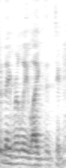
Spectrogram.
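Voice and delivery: ordinary talk, nothing marked

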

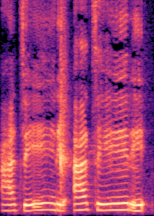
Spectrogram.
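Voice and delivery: high, slow disbelieving joy; stunned happy squeal; excited squeal. Real, not acted. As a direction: let the joy burst out, drawn out. Joy after seeing the ROI result.

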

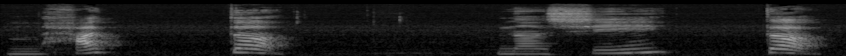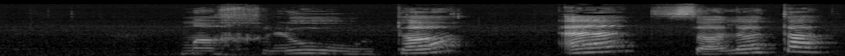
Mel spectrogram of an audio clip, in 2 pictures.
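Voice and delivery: محطة، نشيطة، مخلوطة، سلطة drawn out, ending in "tah"; teacher modelling محطة، نشيطة، مخلوطة، سلطة with "ah" endings; final "ta" sound. Shown as a demonstration. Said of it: "Let's see how we will pronounce them".

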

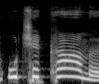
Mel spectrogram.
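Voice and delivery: high, loud panicked shout; panicked roar. A narrator's reading. Lion panics at the monster, loud high panicked shout. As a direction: yell it as you grab the oars in panic. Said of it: "ryknął Lucjan".

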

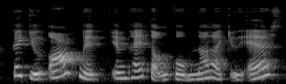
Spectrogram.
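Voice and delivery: usual speaking voice

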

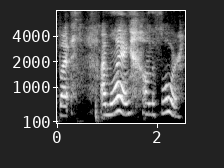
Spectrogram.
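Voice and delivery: ordinary delivery

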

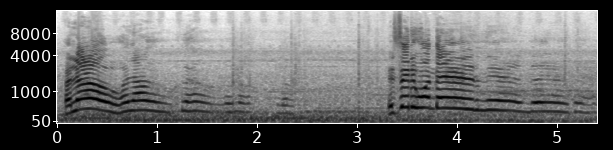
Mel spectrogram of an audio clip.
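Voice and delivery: calls fading into echo; calling with echo. Real, not acted. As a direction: call into a dark cave.

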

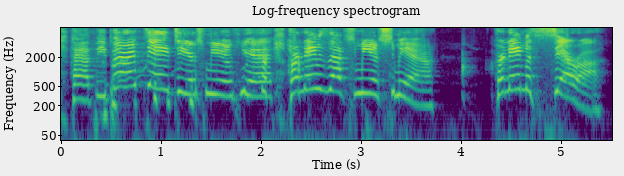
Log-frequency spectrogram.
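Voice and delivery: high-pitched, indignant mom imitation; mocking scolding. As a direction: mimic the botched song, then correct it high and indignant. Mocks child's singing, then acted scolding.

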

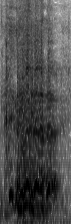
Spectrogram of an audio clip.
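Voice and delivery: loud high laugh bursting out; big real laugh; burst of laughter. Real, not acted. Laughing at own joke.

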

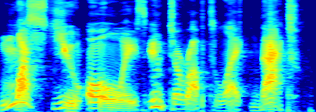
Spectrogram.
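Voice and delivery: loud, slow, exasperated scolding; irritable. A narrator's reading. Tock losing patience with the bird, loud and irritable. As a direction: scold the interrupter, slowly and loudly. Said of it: "said Tock irritably".

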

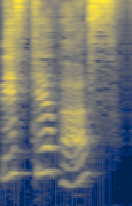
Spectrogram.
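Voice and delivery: high, loud, eager proposal; pelican with an idea. Acted. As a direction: announce a bright idea as the pelican.

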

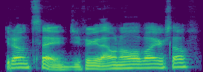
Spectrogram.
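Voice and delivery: sarcastic. Real, not acted. Sarcastic jab at reader.

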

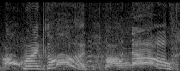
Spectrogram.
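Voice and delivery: slow, high horrified gasp; alarmed. Acted. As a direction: drag it out in shock. Finds the dog seemingly dead.

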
